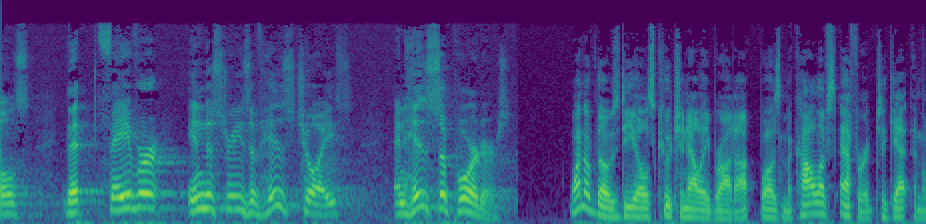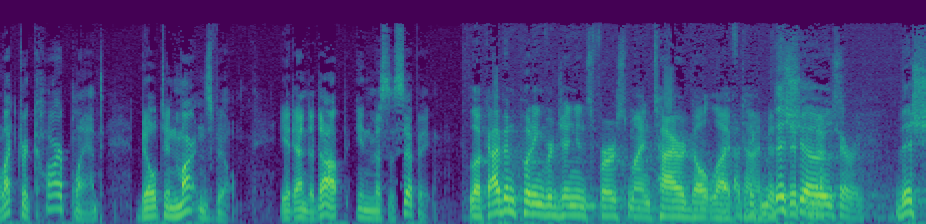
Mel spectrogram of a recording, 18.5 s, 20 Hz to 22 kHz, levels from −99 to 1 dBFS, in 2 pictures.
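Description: No technical faults are audible anywhere in the clip.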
